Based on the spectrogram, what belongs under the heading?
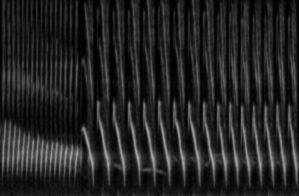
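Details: Canary training-lure song: a short fast rolled trill, then a steady run of about sixteen loud, downward-sweeping 'cuit' whistles, evenly spaced at roughly six per second.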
